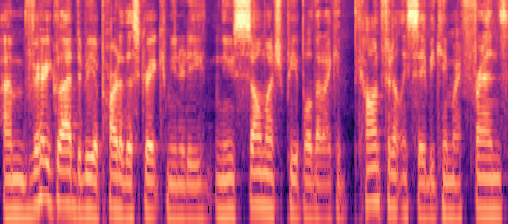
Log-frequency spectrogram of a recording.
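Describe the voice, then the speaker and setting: On a very clean recording with a silent background, a man speaks at a medium pitch. His delivery is very fast, with fairly even intonation. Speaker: voice actor and movie recap narrator. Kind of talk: casual Q&A chat.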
